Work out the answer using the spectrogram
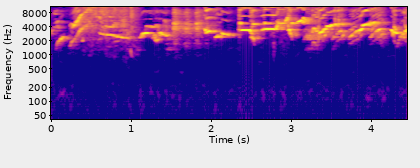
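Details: Kacer in song practice, an Oriental magpie-robin giving a steady flow of high whistled notes, sweeping slurs and buzzy fragments with almost no pause throughout.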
